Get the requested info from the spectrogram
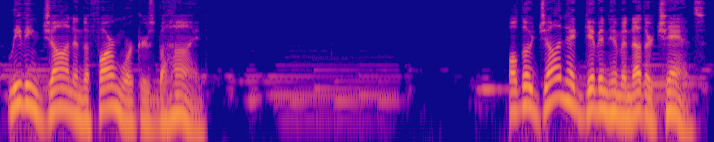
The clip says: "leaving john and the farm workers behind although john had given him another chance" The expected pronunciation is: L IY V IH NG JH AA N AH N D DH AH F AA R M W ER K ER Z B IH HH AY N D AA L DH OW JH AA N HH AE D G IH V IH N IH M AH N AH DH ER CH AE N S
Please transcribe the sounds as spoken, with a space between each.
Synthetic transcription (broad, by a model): L IY V IH NG JH AA N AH N DH AH F AA R M W ER K ER Z B IH HH AY N D AA L DH OW JH AA N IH D G IH V IH N IH M AH N AH DH ER CH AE N S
